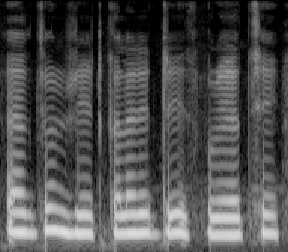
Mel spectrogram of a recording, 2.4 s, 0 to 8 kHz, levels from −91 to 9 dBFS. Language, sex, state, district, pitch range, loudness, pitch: Bengali, female, West Bengal, Cooch Behar, 220-235 Hz, -11 LUFS, 225 Hz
